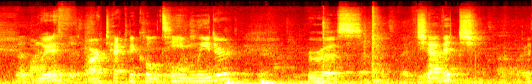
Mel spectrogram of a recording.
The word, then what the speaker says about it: Uros Cavic: Yeah, my name is Uros Cavic. That's the proper way to pronounce it.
